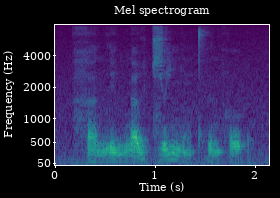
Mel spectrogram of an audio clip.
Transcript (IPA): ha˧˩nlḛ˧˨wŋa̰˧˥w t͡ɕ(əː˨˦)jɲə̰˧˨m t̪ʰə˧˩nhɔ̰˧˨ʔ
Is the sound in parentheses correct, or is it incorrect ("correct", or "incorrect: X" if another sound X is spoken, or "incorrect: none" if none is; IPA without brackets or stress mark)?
incorrect: ə˨˦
